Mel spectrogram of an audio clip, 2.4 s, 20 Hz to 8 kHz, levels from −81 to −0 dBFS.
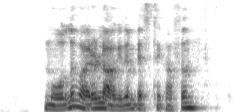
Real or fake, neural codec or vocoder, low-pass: real; none; 7.2 kHz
